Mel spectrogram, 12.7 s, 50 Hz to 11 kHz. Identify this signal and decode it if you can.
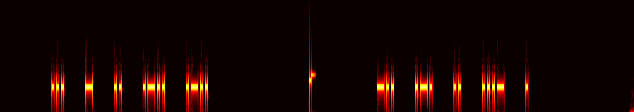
Morse code, heard as a keyed tone, about 25 wpm, spaced as for 14 wpm, 700 Hz. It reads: STILL DRIVE
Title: 3x Character Spacing - Top 500 Words - 25wpm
